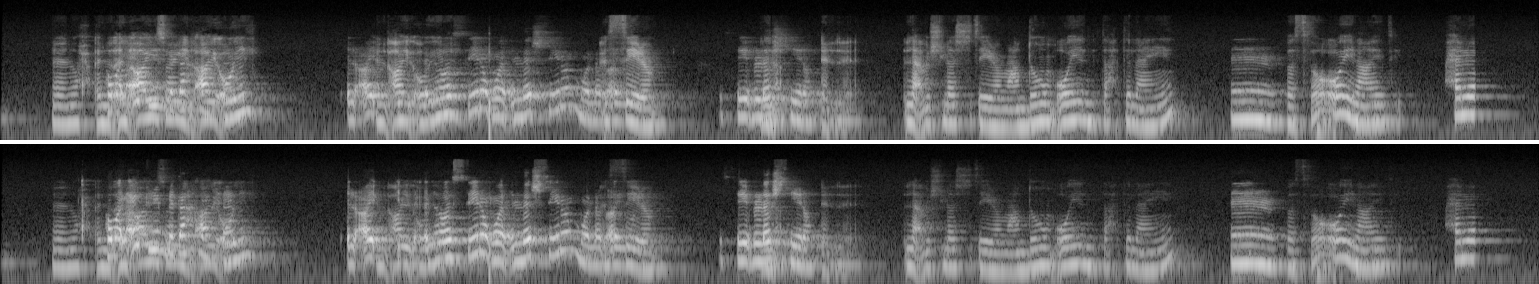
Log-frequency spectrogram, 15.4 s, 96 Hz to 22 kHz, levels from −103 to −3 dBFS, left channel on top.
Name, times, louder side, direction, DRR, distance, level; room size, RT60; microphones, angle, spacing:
voice 1, 0.5-2.6 3.8-4.6 6.0-6.7 7.6-7.9 8.2-8.6 9.0-11.8 12.9-14.0 14.4-14.8, left 5 dB, 55° left, 0.4 m, -31 dB
voice 2, 1.1-2.4 3.5-6.4 7.4-8.1 12.3-12.8, right 3 dB, 70° right, 1.0 m, -27 dB
17.5 x 9.4 x 8.6 m
head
